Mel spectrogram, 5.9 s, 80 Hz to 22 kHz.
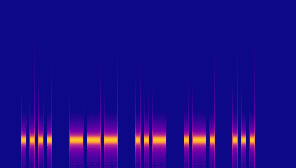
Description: Morse code, heard as a keyed tone, about 14 wpm, spaced as for 12 wpm, 680 Hz. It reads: HOURS
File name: Morsekurs / Witze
